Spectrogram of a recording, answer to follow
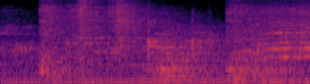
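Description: Floor-exercise routine music playing over the gym's speakers, with a few light thuds in the first second.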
